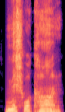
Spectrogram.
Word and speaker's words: Oaxaca: And it fizzled really quick because I got absorbed into another band, and they were called Mishwakan, which is how we pronounce Oaxaca on Long Island.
